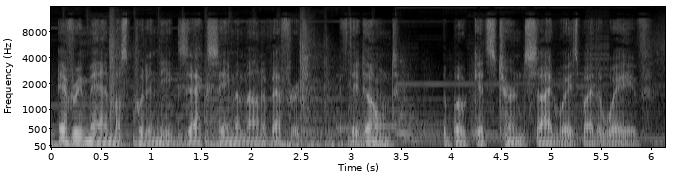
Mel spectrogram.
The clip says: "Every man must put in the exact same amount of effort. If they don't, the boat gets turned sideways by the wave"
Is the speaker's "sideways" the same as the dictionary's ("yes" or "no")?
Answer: yes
